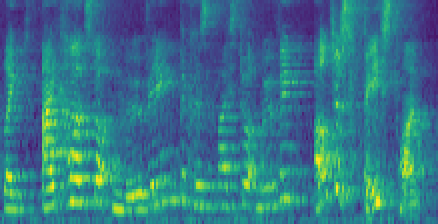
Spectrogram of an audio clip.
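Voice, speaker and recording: Audible room echo and noticeable background noise surround a woman speaking with lively intonation. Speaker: vlogger. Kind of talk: travel vlog, casual chat to camera. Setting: on a cruise ship, partly outdoors. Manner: animated.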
